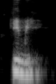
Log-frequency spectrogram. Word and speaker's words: kimi: En maya, kimi se dice morir, kimi, pero se escribe con C, en vez de con K. Ordinariamente lo escriben con C y eso en español se lee simi. Bueno, pues ya he encontrado mayas que dicen simi.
